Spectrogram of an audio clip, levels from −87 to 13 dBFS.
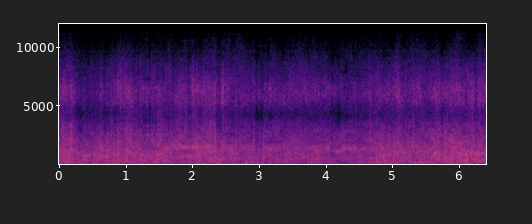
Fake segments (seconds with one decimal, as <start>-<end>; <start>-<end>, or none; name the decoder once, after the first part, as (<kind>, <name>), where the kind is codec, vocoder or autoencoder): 0.0-6.4 (codec, HILCodec)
